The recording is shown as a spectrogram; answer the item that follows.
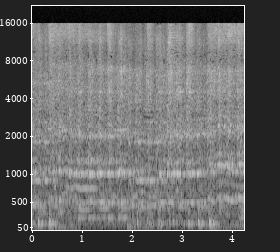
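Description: Angklung ensemble playing a melody on racks of bamboo angklung, the shaken bamboo giving held pitched notes over a repeated low bass beat.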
